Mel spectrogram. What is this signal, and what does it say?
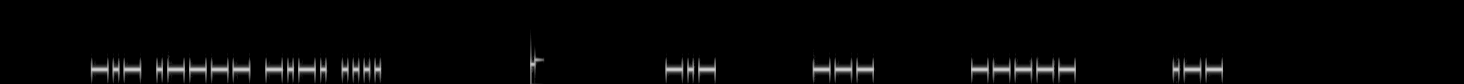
Morse code, heard as a keyed tone, about 22 wpm, spaced as for 11 wpm, 700 Hz. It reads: K1CH KO0W
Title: USA Call Signs - 4 Characters - 6x Character Spacing - 22wpm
